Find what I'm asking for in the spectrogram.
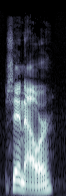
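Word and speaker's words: Shanower: Written by Anik Shanauer. Shanauer. Yeah, I said it wrong in the last episode, so I apologize.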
